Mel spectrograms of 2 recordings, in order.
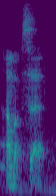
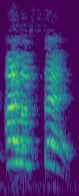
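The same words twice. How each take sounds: First: Very quiet, whispery mumble; cowed student's tiny voice; barely audible admission. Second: Very high, loud, drawn-out yell; student shouting at full strain; screamed admission. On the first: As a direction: admit it under your breath. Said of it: "Say it so the whole band can hear you". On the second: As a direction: scream it out at the breaking point. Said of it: "say it louder". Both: Acted.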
